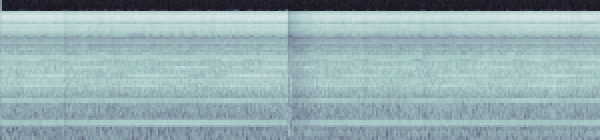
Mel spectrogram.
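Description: Flight-deck noise of a Boeing jet airliner on its takeoff roll with its engines at takeoff thrust: a loud, steady rush with a steady hum running through it. A brief knock comes about three seconds in.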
